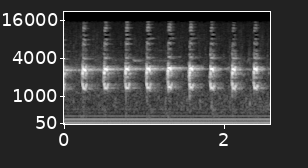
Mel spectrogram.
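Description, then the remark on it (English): A Wilson's snipe, a medium-sized shorebird of wet, grassy areas, calls in a rapid, even series of about nine harsh, loud notes, one every quarter second, over a faint steady hum. “today's Talkin' Birds featured feathered friend, an actual bird called Wilson's snipe.”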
